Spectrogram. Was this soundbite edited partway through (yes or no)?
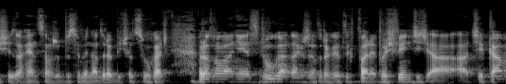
yes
